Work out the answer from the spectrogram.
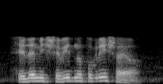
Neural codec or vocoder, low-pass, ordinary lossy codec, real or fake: none; 3.6 kHz; none; real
